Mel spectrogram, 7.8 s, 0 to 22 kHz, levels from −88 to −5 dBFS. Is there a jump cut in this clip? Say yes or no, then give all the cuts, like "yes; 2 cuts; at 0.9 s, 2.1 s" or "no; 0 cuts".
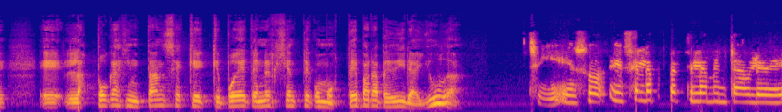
no; 0 cuts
